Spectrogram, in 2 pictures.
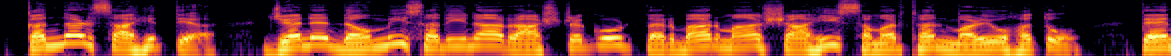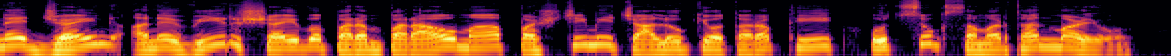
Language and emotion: Gujarati, neutral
